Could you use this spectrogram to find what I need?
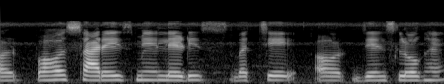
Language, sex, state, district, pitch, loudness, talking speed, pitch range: Hindi, female, Odisha, Khordha, 195 Hz, -21 LUFS, 135 wpm, 185-200 Hz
